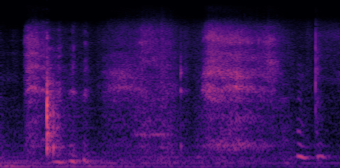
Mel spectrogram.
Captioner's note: chuckling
